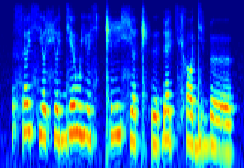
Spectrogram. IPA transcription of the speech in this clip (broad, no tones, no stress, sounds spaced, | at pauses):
s ə sʲ ɔ ɕ ɵ dʲ ɛ w j ɨ sʲ ǁ i ɕ ə ǁʰ ɨ ɗ ɛ tʲ x ɔ dʲ ə ɠ ɵ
